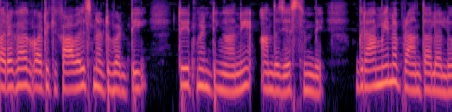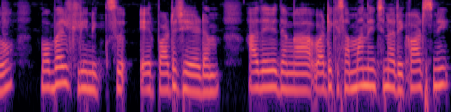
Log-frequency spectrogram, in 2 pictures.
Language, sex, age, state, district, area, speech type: Telugu, female, 18-30, Andhra Pradesh, Kadapa, rural, spontaneous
